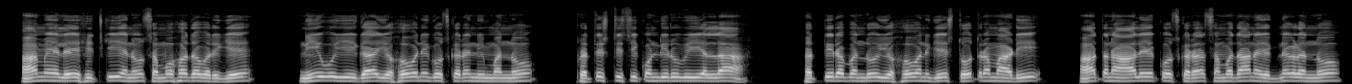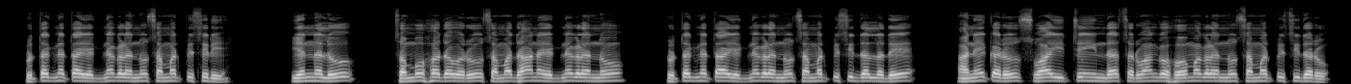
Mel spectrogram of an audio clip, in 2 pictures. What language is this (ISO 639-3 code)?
kan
